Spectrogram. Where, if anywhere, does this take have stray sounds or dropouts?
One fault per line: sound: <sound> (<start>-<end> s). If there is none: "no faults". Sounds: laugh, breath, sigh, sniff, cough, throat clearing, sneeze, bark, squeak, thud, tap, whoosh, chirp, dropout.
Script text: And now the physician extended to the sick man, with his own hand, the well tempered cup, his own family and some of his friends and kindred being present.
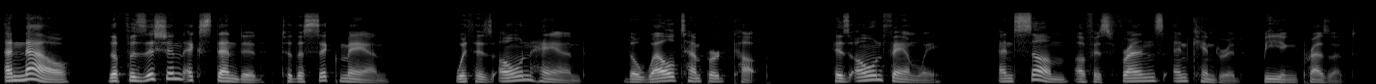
no faults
